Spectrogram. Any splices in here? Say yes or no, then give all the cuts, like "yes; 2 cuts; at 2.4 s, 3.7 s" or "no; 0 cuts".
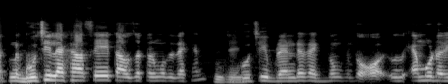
no; 0 cuts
